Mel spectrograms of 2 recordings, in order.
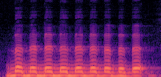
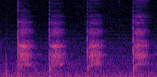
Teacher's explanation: Eh bien, comme nous l'avons vu lors des leçons précédentes, les consonnes P et P se distinguent principalement par l'aspiration forte ou faible. Lorsque l'on prononce le B, l'aspiration est tellement faible qu'on la distingue à peine, tandis que le P se prononce avec une forte aspiration.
